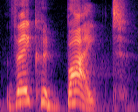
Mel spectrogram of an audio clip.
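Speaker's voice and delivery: loud, slow warning; said loudly. A narrator's reading. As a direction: warn them loudly and slowly. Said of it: "she said loudly".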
